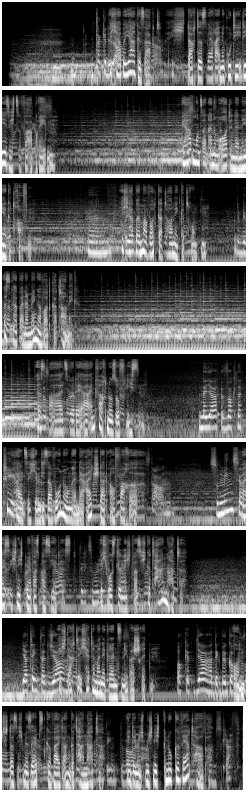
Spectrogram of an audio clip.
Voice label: voice over betroffene; Muttersprache Deutsch

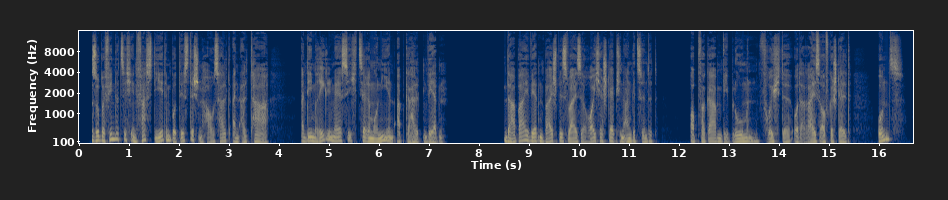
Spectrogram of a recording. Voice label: dokumentation museum tourtext buddhismus reiseschrein; museum rietberg

